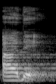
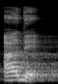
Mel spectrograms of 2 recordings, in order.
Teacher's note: دال میں قلقلہ کریں گے، دال کی آواز ڈبل نکلے گی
